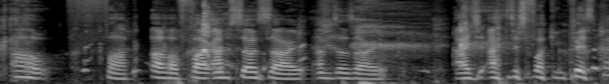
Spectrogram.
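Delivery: mock flustered, panicked, frantic voice. Asked to do an impression of them, imitating a panicked apology. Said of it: "do your impression of them".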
